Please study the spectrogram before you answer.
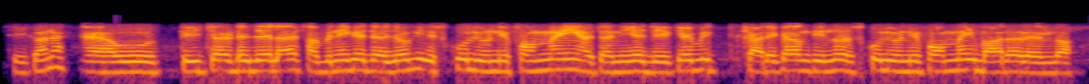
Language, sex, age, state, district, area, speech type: Sindhi, male, 18-30, Rajasthan, Ajmer, urban, conversation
